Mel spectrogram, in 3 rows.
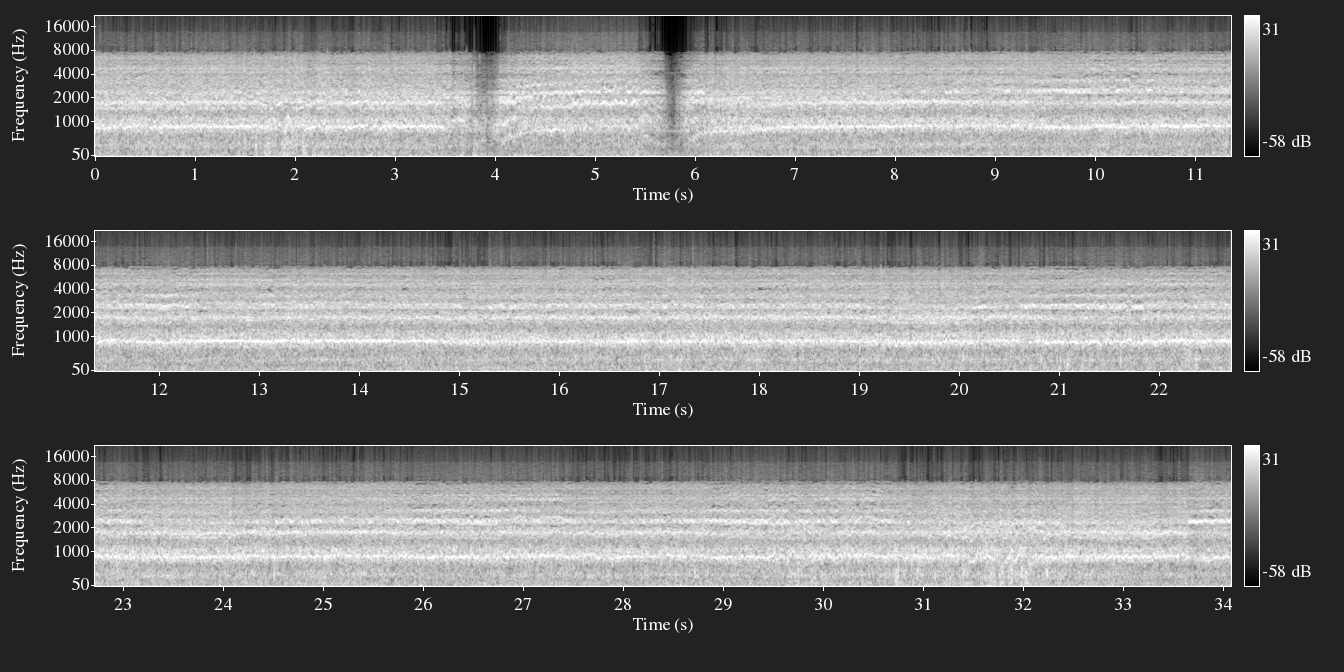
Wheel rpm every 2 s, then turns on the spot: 210, 170, 150, 190, 230, 230, 230, 230, 230, 220, 220, 220, 230, 220, 220, 210, 210.
4-6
